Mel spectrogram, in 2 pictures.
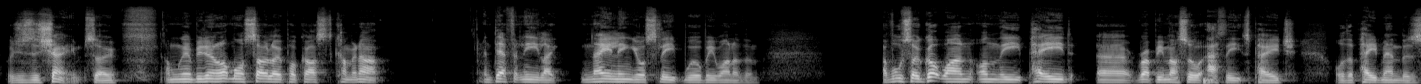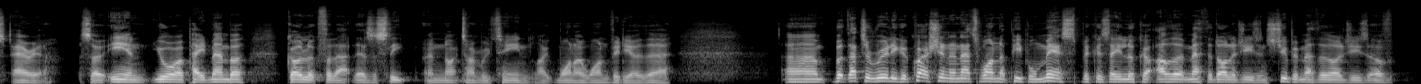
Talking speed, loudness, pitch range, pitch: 185 wpm, -19 LUFS, 100-120 Hz, 110 Hz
